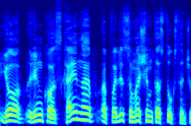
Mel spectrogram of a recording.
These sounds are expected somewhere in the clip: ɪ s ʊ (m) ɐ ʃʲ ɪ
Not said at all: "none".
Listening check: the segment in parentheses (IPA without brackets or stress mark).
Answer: m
